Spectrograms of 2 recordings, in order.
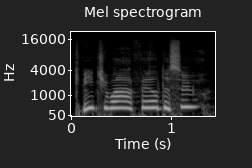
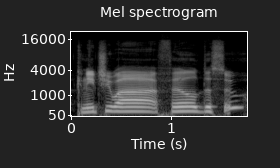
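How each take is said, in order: First: It is said in a put-on anime girl voice. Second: It is said in his normal voice.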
